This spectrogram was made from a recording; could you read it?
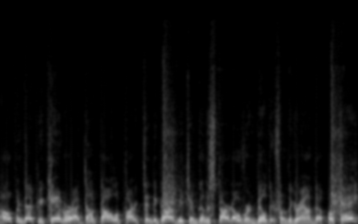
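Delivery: small, little, squeaky voice. Retelling a phone call, the speaker does Bill Loffridge's squeaky voice. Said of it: "he's like this little squeaky voice".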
